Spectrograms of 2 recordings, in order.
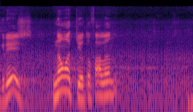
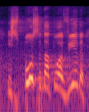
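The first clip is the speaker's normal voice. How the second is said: louder, higher command; commanding cry; 6 semitones higher, 5 dB louder than usual. Acted. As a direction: cast it out with force. (ordem gritada: Expulsa da tua vida)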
